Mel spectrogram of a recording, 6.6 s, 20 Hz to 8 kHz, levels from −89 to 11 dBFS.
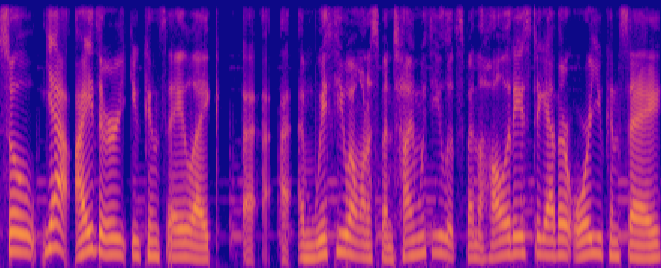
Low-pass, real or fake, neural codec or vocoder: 7.2 kHz; real; none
